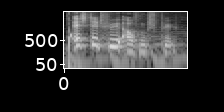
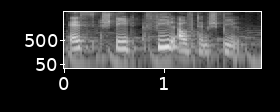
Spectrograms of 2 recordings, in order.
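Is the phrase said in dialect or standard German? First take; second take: dialect; standard. First: Viel and Spiel become Fü and Spü. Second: Viel and Spiel are said with a clear L. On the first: "was wir so sagen würden" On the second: "Oder oft auch mit der Kombination"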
